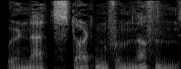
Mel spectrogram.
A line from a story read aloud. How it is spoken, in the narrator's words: Saul said softly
